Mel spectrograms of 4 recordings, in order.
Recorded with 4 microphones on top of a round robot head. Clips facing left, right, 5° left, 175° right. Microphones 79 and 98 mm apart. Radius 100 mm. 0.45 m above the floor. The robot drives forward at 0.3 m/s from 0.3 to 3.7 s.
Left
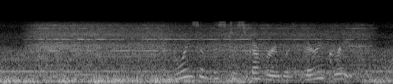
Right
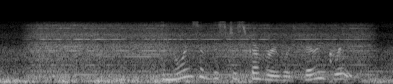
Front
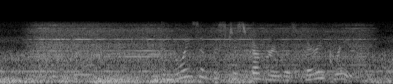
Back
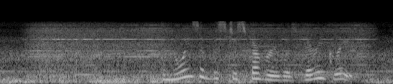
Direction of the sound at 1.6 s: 140° right.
